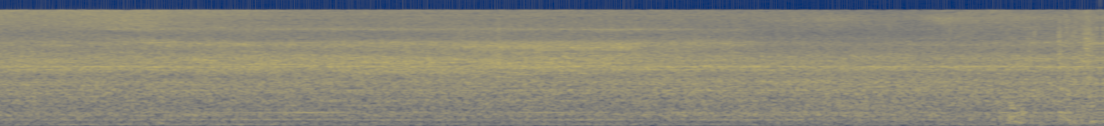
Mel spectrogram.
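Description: Steady drone of factory-floor machinery and ventilation, an even noise with a faint low hum running through it. A few brief knocks come in near the end.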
